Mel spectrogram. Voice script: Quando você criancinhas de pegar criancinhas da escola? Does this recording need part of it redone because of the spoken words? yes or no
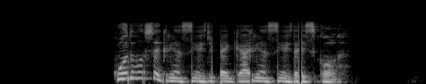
no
